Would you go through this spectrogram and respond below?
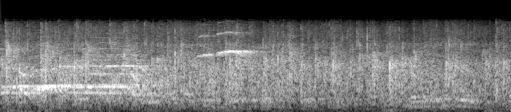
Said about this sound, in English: Everybody give a round of applause to Tony.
